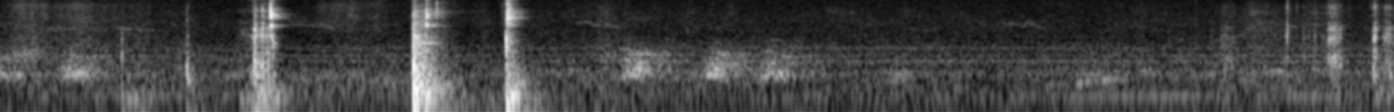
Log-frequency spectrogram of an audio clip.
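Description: An adjustable wrench knocks against the hex nut and brass tank of an old kerosene pressure stove: three sharp metal knocks within about a second and a half. Near the end a gritty scraping starts as the burner fitting is turned by hand on its thread.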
